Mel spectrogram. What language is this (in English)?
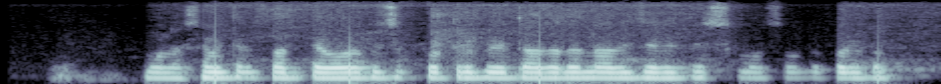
Bangla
